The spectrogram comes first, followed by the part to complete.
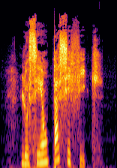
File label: "ocean Pacifique", French; geographie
